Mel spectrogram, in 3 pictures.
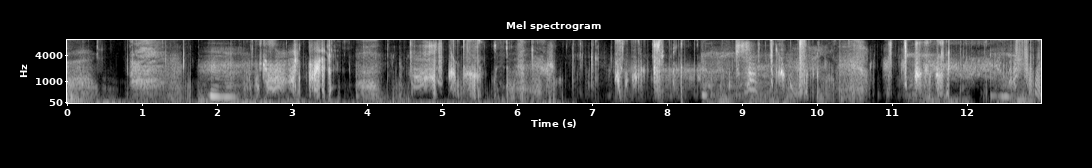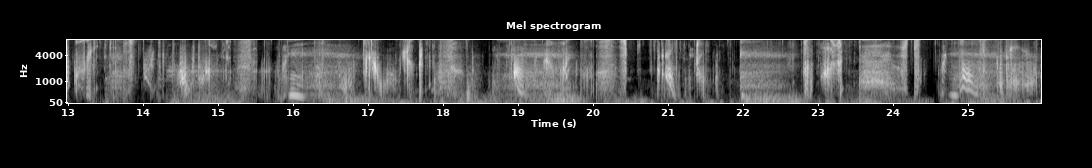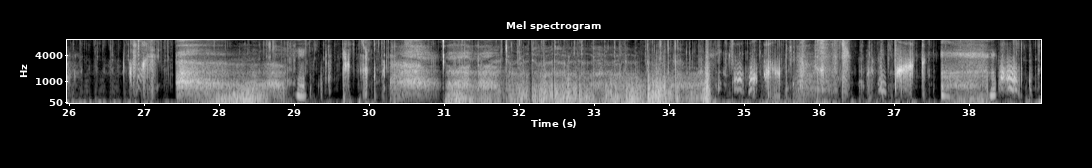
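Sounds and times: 
succubus older-sister woman's erotic voice: 0:00.0 - 0:05.1, 0:08.2 - 0:09.8, 0:11.3 - 0:13.0, 0:14.3 - 0:20.5, 0:21.9 - 0:26.2, 0:26.9 - 0:38.9
ear licking: 0:00.1 - 0:38.9.

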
